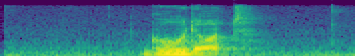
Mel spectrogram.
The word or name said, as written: Godot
